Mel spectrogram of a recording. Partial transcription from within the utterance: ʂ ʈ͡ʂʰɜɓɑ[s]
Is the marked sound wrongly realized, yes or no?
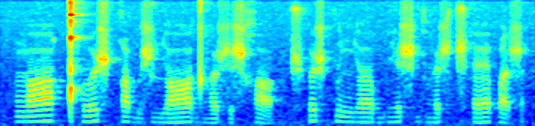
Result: yes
